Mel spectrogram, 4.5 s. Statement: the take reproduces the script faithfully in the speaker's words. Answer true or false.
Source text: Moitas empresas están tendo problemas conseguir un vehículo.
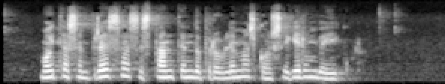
true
